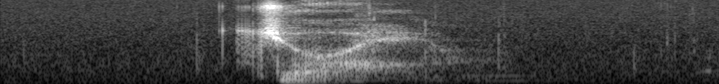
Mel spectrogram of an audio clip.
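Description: Speech only: a man says one word, "joy", about a second in, and it fades out. The rest is near silence.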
